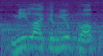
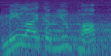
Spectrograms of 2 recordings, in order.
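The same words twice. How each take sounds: The two takes are said the same way.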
